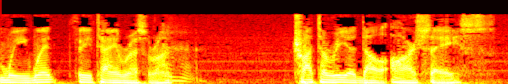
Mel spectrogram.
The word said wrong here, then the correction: dell'Arte: I don't know how to say it. Trattoria dell'Arces. – Dell'Arte.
